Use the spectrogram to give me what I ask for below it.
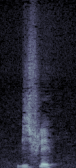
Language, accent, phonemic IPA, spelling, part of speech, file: French, France, /bi.fle/, biffler, verb, LL-Q150 (fra)-biffler.wav
- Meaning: to slap with a penis; to dickslap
